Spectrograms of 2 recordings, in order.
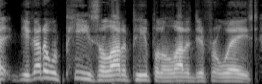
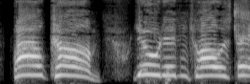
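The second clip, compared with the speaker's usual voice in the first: very high-pitched, shrill, loud protesting scream; 11 semitones higher, 5 dB louder than usual. Retelling how parents in the front row protest a call: imitating parents screaming. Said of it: "they're screaming".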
